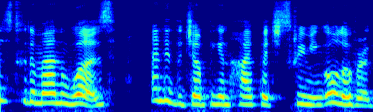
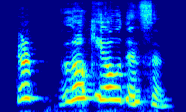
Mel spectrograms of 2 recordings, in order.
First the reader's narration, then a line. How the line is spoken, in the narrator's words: cried again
